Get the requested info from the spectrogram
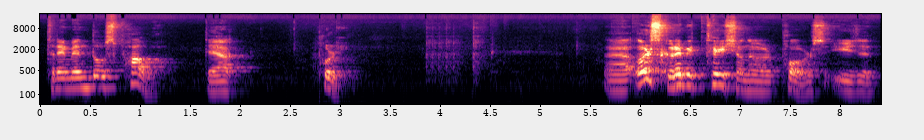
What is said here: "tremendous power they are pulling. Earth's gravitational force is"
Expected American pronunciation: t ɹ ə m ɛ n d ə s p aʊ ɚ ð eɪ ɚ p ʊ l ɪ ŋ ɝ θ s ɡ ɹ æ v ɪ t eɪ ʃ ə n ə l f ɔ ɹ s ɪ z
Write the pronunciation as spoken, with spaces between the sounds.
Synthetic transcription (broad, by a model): t ɹ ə m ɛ n d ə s p aʊ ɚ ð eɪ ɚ p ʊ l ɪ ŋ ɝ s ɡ ɹ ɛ p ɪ t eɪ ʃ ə n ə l p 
